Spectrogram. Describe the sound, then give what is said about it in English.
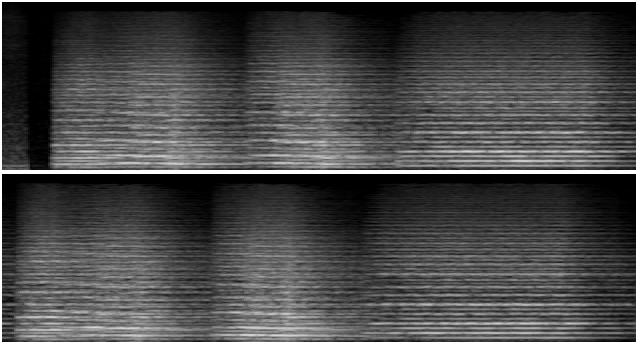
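A deep, reflective and moody string part plays alone in five long sustained phrases. Each swells and fades, with rich low tones and a slow, even pace. “The string part that I recorded sounds like this.”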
